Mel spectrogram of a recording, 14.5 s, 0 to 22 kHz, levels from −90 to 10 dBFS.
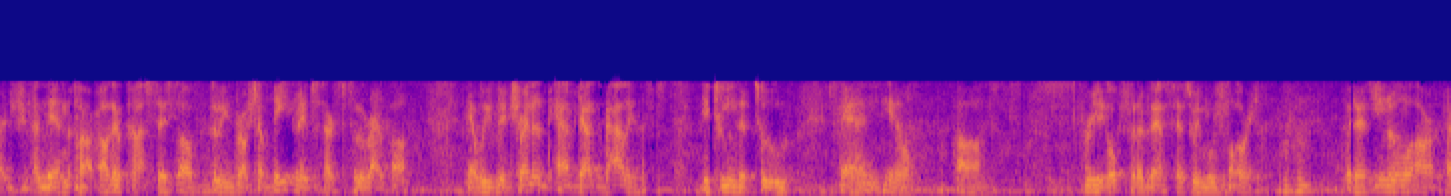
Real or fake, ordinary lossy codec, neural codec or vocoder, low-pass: fake; AAC, 16 kbps; codec, 24 kHz, 1.5 kbps, HILCodec; 7.2 kHz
